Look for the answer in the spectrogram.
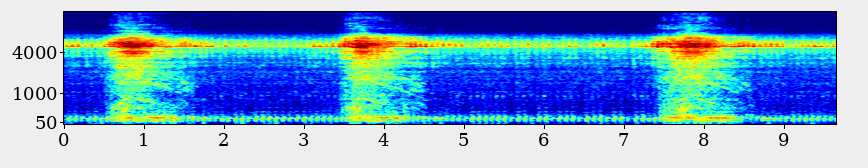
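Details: Chinese Alpha moped engine, warm: three rev-ups with a fast metallic knock on the engine beat, absent when cold; found by stethoscope as a heated head enlarging the camshaft bearing seats, fixed with copper-foil shims. Before repair.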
